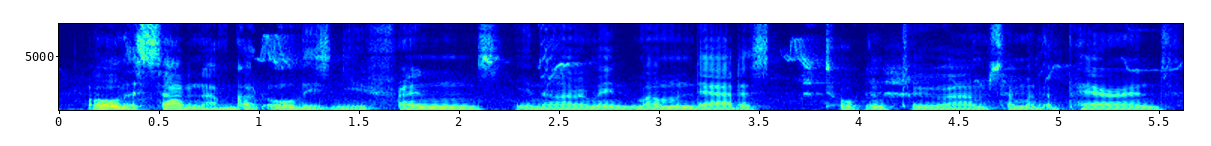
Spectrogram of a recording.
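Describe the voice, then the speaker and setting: A man with an Australian accent speaks in a fairly low pitch and fairly even intonation, with noticeable background noise. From Sudan-born, raised in Victoria, Australia. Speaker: former footballer. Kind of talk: casual interview. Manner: halting.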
